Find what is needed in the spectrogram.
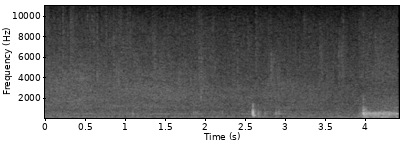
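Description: Steady rain falling, heard as an even hiss, with one short click about two and a half seconds in.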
